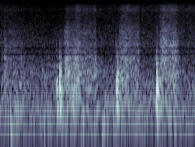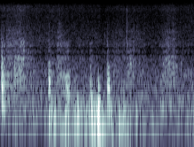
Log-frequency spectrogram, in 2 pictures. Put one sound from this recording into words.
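A brush strokes across a wooden panel.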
